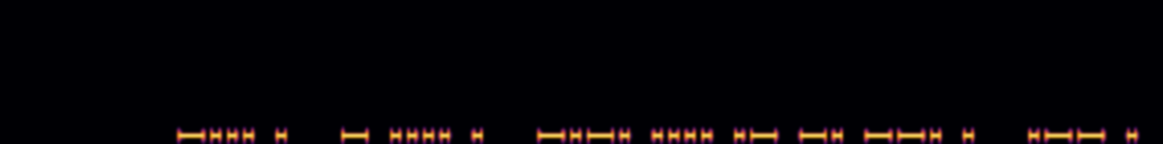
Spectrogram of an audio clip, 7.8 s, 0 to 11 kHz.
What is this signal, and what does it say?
Morse code, heard as a keyed tone, about 22 wpm, 700 Hz. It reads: BE THE CHANGE WE
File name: Sentences with 9-Word Phrases - 22wpm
